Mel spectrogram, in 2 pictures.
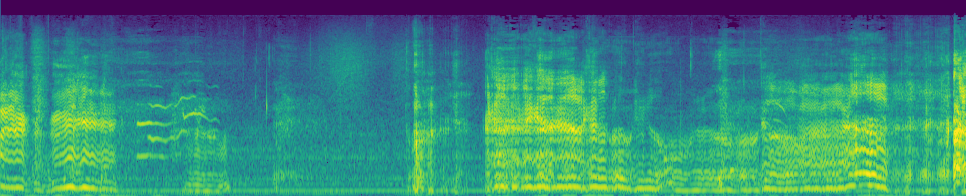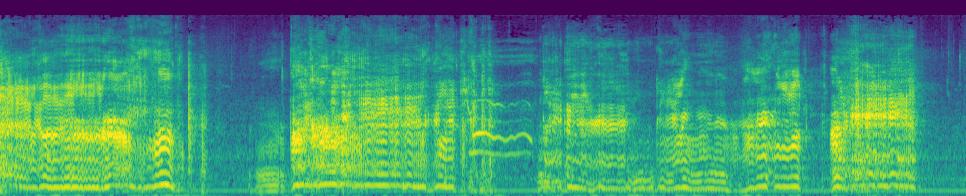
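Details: Italian greyhound Patsy protests being lifted out of her bed, voicing a near-continuous run of wavering, moaning growls mixed with high rising whines and yips, only a few brief quiet gaps throughout.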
